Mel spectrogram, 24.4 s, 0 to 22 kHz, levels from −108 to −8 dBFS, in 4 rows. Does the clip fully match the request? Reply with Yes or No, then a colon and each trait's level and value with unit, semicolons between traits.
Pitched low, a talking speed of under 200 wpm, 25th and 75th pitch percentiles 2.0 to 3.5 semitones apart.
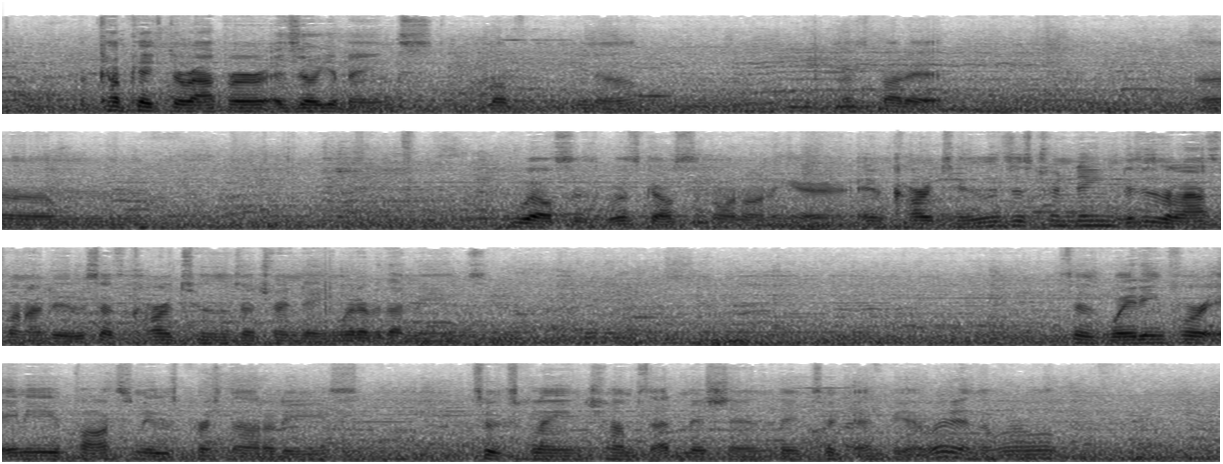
Yes: low, 110 Hz; average, 150 wpm; average, 2.7 semitones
